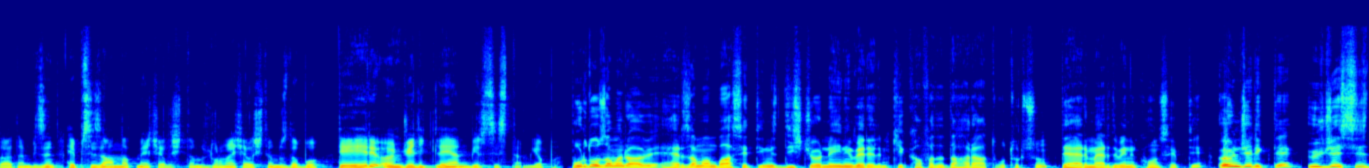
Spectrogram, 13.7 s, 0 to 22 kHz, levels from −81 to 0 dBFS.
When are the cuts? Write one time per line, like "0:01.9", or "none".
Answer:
0:02.1
0:05.6
0:06.2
